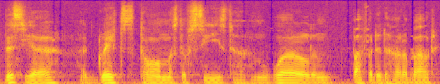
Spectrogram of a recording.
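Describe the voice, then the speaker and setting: A man playing a gentle, lonely recluse in a radio drama, speaking and narrating in a measured, literary way. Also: low voice, slight background noise, natural voice. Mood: tender storytelling. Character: lonely, gentle, misshapen male recluse who tends wild birds. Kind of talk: radio drama acting and first-person narration. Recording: music behind the voice.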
